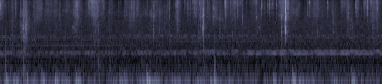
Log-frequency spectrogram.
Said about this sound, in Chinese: 那也来让我先抽牌吼。等等哦，这样比较不好抽。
